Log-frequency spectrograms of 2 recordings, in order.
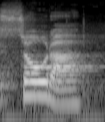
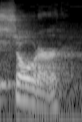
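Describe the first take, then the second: First: The word ends in a plain vowel. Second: The word ends with an added R sound. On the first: "instead of saying soda" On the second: "they throw the R's in in places it doesn't belong"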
